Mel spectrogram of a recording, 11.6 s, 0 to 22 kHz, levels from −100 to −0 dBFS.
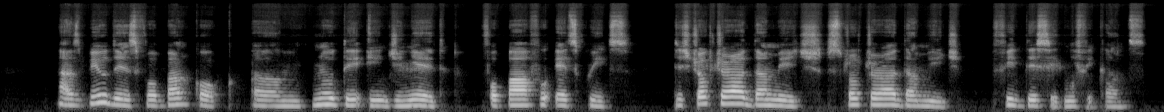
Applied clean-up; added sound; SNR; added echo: neural mask model DeepFilterNet 3.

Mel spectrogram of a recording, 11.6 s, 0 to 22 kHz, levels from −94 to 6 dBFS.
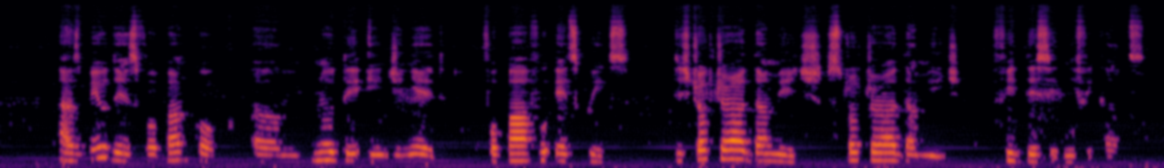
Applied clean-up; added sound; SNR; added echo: classical method spectral subtraction.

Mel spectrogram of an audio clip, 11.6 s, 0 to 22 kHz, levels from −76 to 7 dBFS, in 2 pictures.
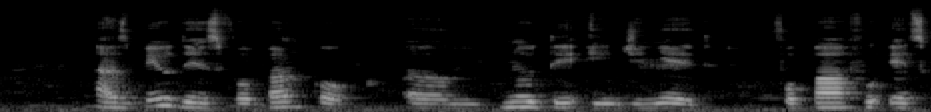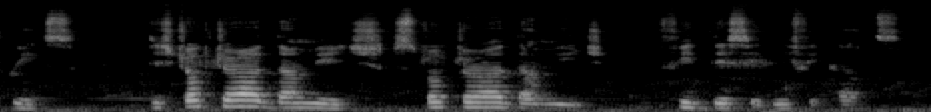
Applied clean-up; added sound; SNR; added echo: classical method log-MMSE.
